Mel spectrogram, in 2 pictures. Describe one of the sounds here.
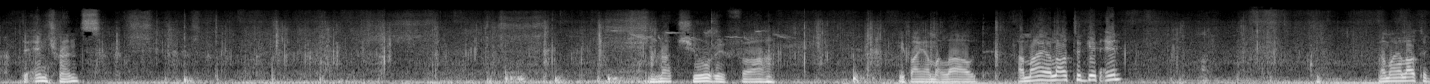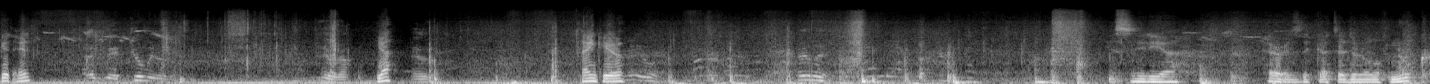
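An elderly man speaks calmly close to a microphone.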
